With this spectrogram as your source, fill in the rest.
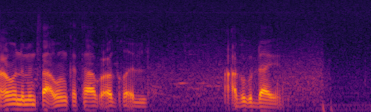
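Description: A man speaks calmly into a microphone up close.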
